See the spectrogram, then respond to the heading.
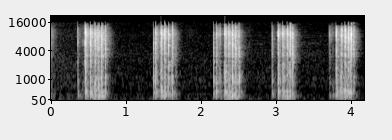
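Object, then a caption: Plastic panel with pyramid studs. Fingertips and nails tap and scratch across a flat grey plastic sheet covered in rows of small square pyramid studs, thin and likely hollow-backed. Five bright, rattling scratch bursts are heard, each led by a light tap and lasting about a third of a second, with short quiet gaps between them.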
